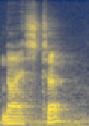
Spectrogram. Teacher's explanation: the two in nice to meet you becomes weak so we don't say two we say ta nice ter and the meet you becomes almost like a cha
